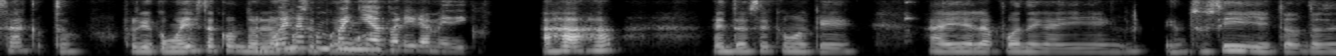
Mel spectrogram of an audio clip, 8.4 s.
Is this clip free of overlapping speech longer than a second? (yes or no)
no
